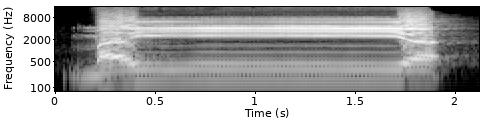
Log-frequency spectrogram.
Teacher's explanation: seharusnya dibaca Mei langsung masuk ke ya dan dijaga gunanya pada nun sukun meia jadi ada bunyi rongga hidung dan ada bunyi rongga mulut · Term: Idgham Bighunnah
